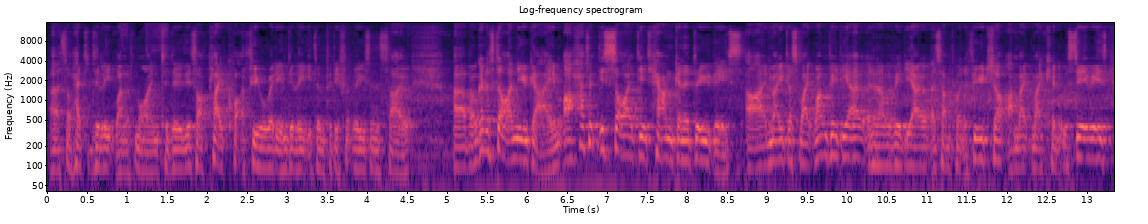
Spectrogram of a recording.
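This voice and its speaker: A gaming channel host talks fast in a fairly low voice, rambling casually while a towel covers his head and the mic beneath it. The recording has a roomy echo and faint background noise.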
